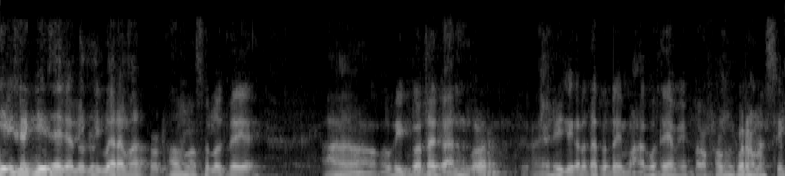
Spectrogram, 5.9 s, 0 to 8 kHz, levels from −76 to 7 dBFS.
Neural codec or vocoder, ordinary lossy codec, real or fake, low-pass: codec, 24 kHz, 1.5 kbps, HILCodec; none; fake; 7.2 kHz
